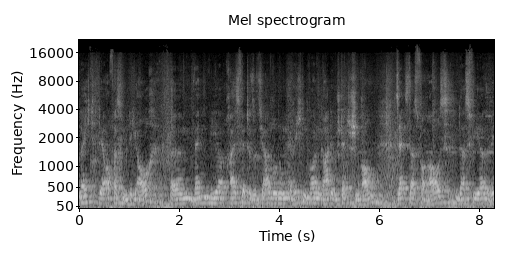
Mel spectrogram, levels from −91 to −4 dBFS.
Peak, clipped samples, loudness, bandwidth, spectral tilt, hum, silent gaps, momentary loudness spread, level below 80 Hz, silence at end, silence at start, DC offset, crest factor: -14 dBFS; under 0.1%; -30 LUFS; 18.5 kHz; -5.5 dB/octave; none; none; 3 LU; -48 dBFS; 0 s; 0 s; under 0.1%; 16 dB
